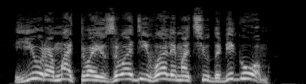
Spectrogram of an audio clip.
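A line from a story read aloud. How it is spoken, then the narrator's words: Yelling, releasing pent-up tension. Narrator (Russian): Заорал я, выпуская все напряжение последних минут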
